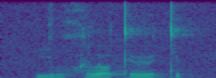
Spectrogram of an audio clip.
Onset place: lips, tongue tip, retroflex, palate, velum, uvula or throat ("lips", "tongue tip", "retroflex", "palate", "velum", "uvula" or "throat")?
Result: palate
